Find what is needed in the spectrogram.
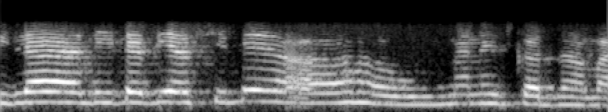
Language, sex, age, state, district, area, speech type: Odia, female, 30-45, Odisha, Khordha, rural, conversation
